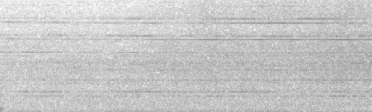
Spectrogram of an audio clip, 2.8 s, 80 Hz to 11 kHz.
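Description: Dassault Falcon private jet engines in a Tower! Simulator 3 airport scene give a steady, broad whooshing roar that holds level and swells slightly, with no voices over it.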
